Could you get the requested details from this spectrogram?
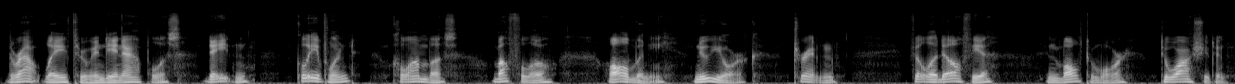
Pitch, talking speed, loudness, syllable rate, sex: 110 Hz, 85 wpm, -21 LUFS, 4.7 syllables/s, male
